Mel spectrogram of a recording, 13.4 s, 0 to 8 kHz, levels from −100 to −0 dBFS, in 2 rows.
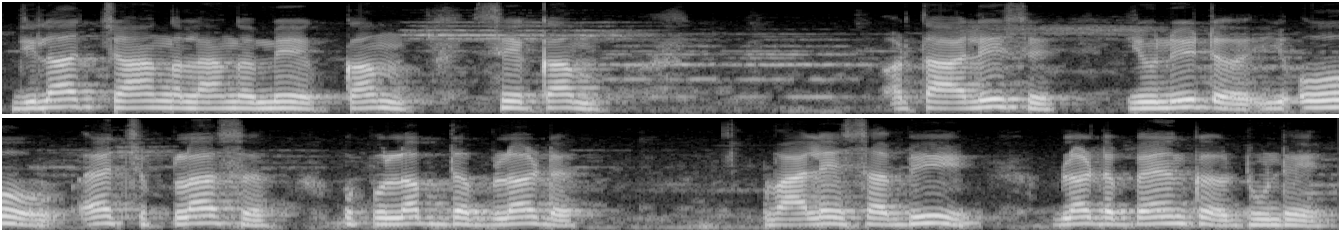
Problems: background sounds at intervals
